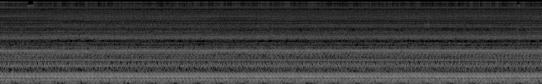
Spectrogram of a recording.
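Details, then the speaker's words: Harbor Freight 12V 150 PSI inflator compressor filling a flat Jeep Comanche tire, 26 psi at about three to three and a half minutes; even buzzy drone with no knocks or surging, not overly noisy: normal running. "she's still going that's not overly noisy 26 pounds three and a half minutes about three minutes"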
